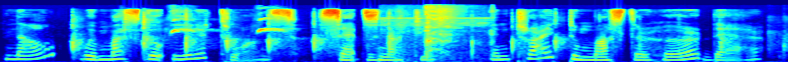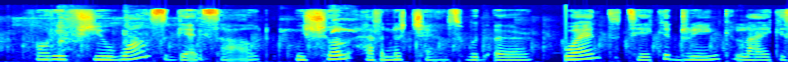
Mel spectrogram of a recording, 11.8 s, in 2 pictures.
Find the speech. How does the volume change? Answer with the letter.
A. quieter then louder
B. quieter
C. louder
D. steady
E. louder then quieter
D.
